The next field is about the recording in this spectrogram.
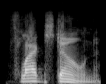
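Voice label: "flagstone", American English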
